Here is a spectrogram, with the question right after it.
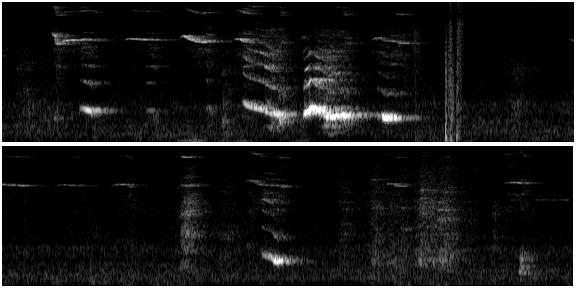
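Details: A male Rottweiler, happy and excited, whines in high, wavering bursts as he greets his owner returning home from work.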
